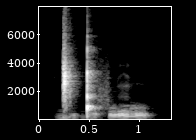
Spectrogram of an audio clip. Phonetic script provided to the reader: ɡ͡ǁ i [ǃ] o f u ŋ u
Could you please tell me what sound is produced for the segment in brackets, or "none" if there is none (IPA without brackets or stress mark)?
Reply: ɡ͡ǃ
